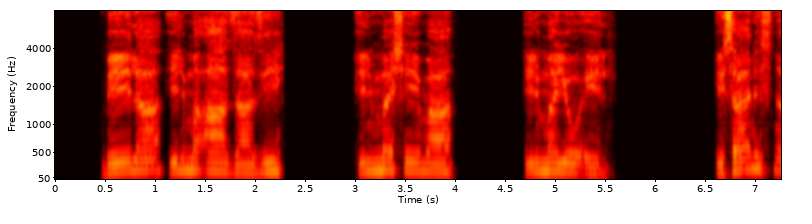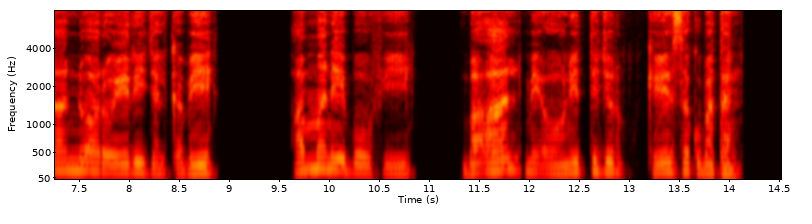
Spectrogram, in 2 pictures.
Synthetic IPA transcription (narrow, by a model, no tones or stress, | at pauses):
be̞ːlaːʔɪlmɐʔaːzaːziː | ʔɪlmɐʃeːmaː | ʔɪlmɐjo̞ːʔe̞ːl | ʔɪsaːnɪsnaːnːoːɐɾɔeːɾiːd͡ʒɐlkʼːɐbe̞ː | hɐmːɐneːbo̞ːfɪː | bɐʔaːlmɛʔo̞ːnɪt̪ːɪd͡ʒɪɾʊ | ke̞ːsːɐkʼʊbɐt̪ɐn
